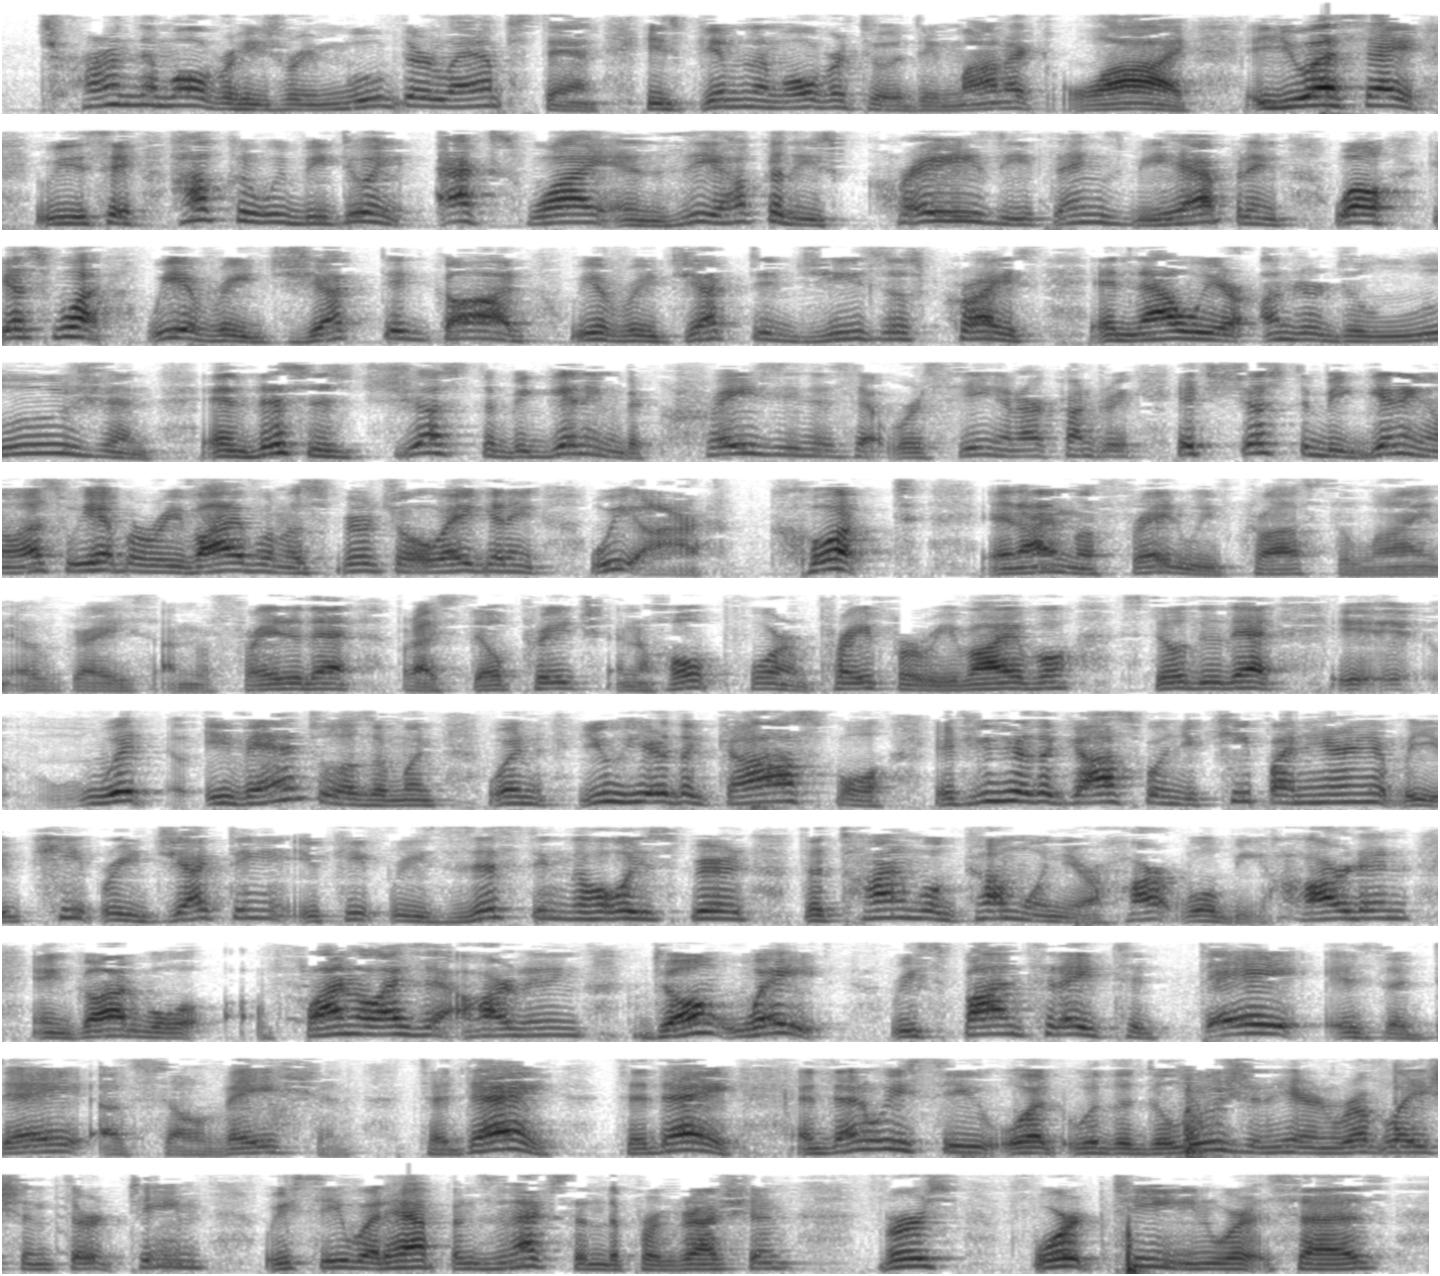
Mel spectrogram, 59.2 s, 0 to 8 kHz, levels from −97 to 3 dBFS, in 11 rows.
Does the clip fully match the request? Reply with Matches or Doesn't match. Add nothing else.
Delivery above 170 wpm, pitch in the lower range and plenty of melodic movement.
Doesn't match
